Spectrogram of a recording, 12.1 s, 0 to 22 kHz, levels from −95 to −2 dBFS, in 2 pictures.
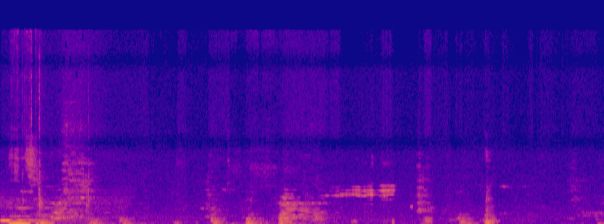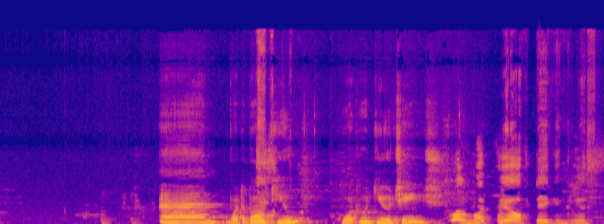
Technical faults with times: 0.00-0.64 speech suppressed in double talk
0.69-0.89 echo leak
2.10-2.82 speech suppressed in double talk
4.58-4.62 speech suppressed in double talk
8.34-9.50 speech suppressed in double talk
9.97-11.05 speech suppressed in double talk
11.97-12.09 speech suppressed in double talk

